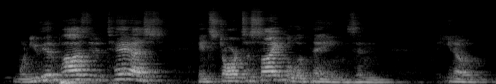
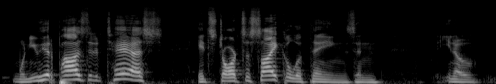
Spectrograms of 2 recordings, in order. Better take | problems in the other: second | off-mic speech; somewhat distant // room echo; slight; dies away in 0.4 s

